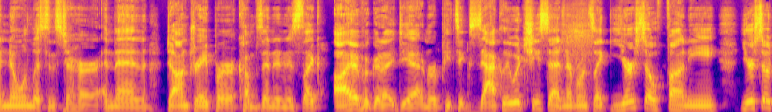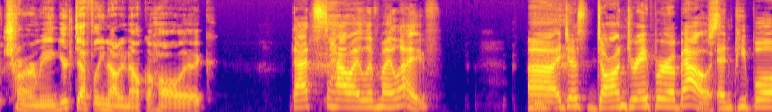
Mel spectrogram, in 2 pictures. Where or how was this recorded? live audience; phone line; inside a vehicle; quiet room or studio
quiet room or studio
